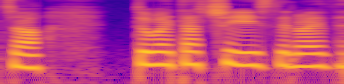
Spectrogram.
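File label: "trist" Welsh, spoken word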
